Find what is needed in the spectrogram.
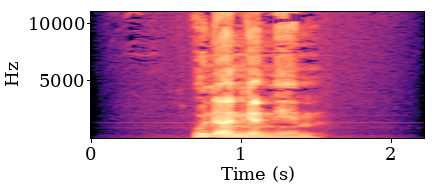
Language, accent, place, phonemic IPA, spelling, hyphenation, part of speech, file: German, Germany, Berlin, /ˈʊn.anɡəˌneːm/, unangenehm, un‧an‧ge‧nehm, adjective / adverb, De-unangenehm.ogg
- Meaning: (adjective) unpleasant; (adverb) unpleasantly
